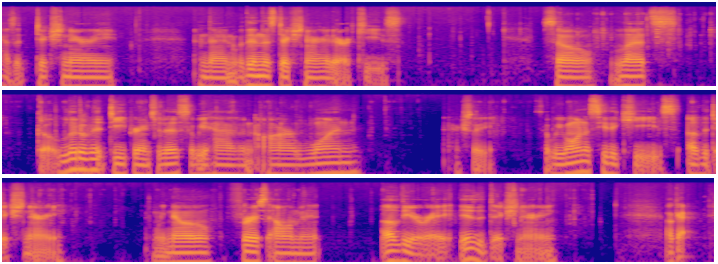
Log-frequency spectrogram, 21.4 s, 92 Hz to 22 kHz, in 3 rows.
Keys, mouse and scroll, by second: 4.2 click, 4.2-6.3 scroll down 1, 6.2-8.7 typing, 6.7-7.1 scroll up 2, 9.8 [, 12.2-15.5 typing, 16.7-17.4 typing, 18.6 typing, 20.0-21.4 typing, 20.2 Return, 20.2 Up, 20.2 ctrl+'.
